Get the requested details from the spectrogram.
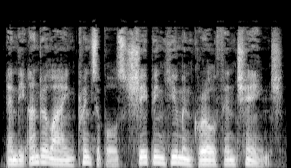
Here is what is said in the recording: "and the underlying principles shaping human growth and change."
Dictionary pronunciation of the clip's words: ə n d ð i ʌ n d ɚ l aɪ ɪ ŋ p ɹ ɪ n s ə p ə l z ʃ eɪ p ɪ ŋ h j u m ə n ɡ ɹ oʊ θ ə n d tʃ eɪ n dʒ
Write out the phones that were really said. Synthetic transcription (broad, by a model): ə n ð i ʌ n d ɚ l aɪ ɪ ŋ p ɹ ɪ n s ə p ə l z ʃ eɪ p ɪ ŋ h j u m ə n ɡ ɹ oʊ θ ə n tʃ eɪ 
